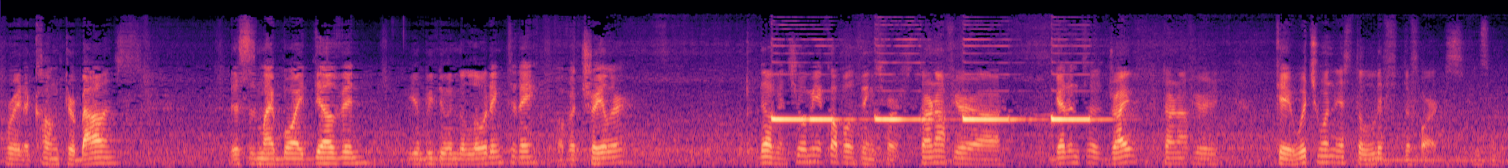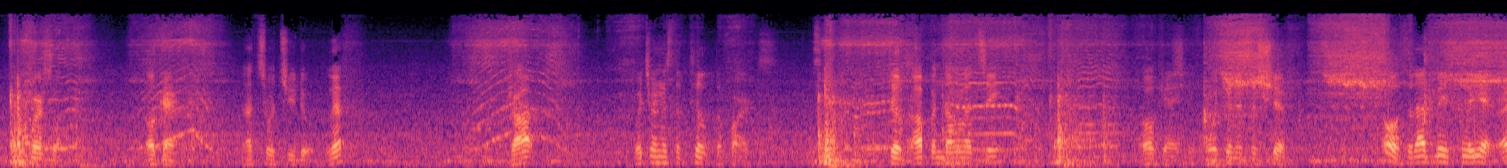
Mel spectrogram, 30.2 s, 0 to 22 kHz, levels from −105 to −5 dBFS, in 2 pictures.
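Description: Adaptive stream starting at a low bitrate, 0 to 6.0 s: the player opened on a low-bitrate version, which fits HE-AAC near 20 kbit/s, so treble sounds synthetic and artefacts are stronger. Quality then steps up abruptly without a gap, reaching up to 14.9 kHz, consistent with AAC-LC at 96 kbit/s.

Periodic USB or driver dropouts, 27.11 to 30.07 s: something repeatedly stalled the audio path every 0.123 s, skipping about 2 ms of sound each time. The result is a steady train of roughly thirty small ticks, evenly spaced and audible only where signal is present.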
